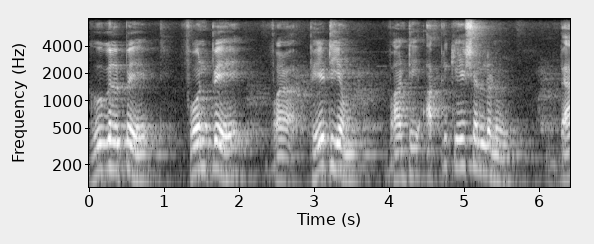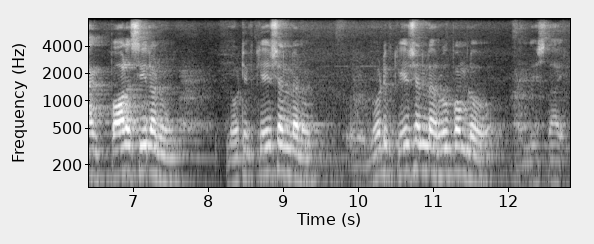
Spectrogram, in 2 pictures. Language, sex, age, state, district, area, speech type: Telugu, male, 18-30, Telangana, Hanamkonda, urban, spontaneous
